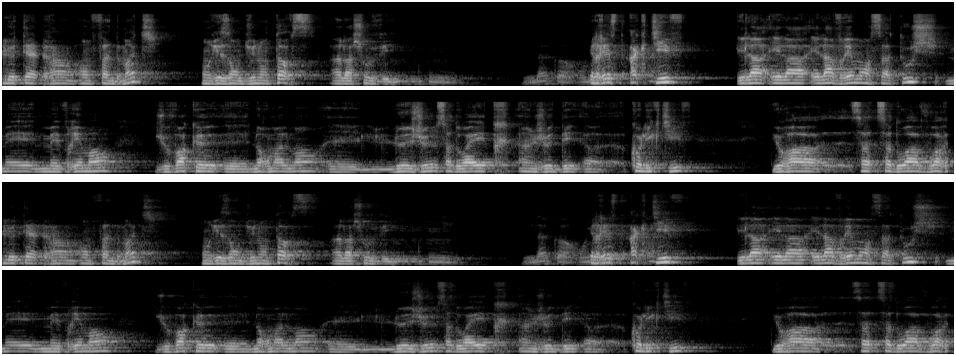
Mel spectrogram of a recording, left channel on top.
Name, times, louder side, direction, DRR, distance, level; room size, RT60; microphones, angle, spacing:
voice 1, 0.0-1.6 2.0-4.0 5.9-6.8 7.3-10.7 11.1-16.4 17.2-19.0, left 2 dB, 65° left, 1.3 m, -25 dB
voice 2, 3.7-4.6 5.2-6.1 6.4-6.6, right 1 dB, 50° right, 2.2 m, -40 dB
30.0 x 25.5 x 6.0 m
head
